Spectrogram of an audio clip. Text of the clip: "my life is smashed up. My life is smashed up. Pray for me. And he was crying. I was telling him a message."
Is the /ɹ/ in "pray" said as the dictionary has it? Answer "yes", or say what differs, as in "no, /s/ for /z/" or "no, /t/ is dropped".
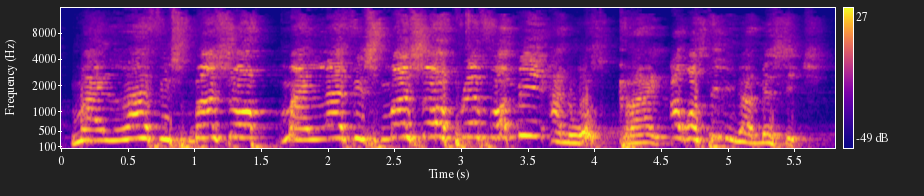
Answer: yes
